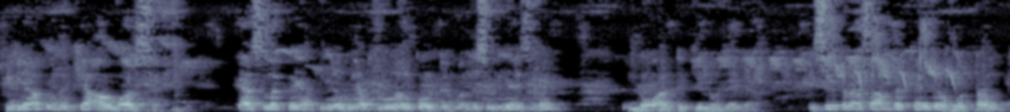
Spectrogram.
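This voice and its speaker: A male English tutor with a high, slightly mellow voice teaches a grammar lesson at a board, at a measured pace. He explains patiently to his students, repeating himself and asking rhetorical questions, with his voice distant in a roomy, echoey space and slight background noise.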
